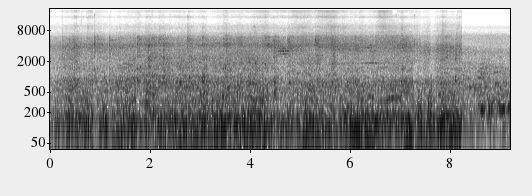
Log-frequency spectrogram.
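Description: Train pulling into Chattogram railway station at dawn, a continuous loud rumble and clatter of rolling wagons with faint squeals, steady throughout before dropping off near the end.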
